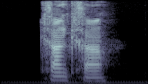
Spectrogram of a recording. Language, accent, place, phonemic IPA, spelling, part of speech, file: French, France, Lyon, /kʁɛ̃.kʁɛ̃/, crincrin, noun, LL-Q150 (fra)-crincrin.wav
- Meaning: squeaky fiddle/violin; sawing, squeaking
